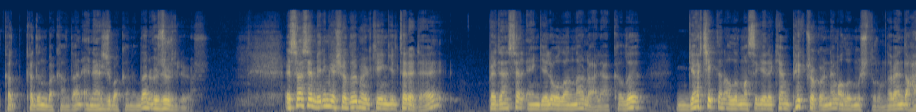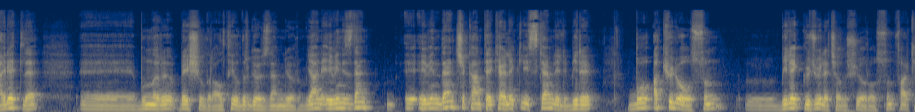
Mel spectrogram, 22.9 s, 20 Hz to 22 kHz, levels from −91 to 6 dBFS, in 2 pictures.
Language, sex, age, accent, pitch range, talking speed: Turkish, male, 40-59, native, 110-130 Hz, 125 wpm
